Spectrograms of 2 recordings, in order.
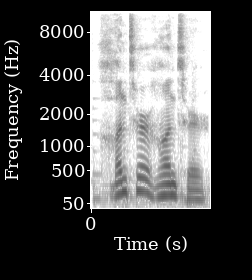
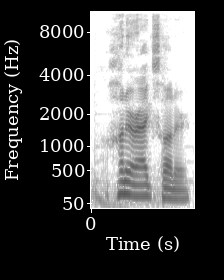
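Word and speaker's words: Hunter × Hunter: Hunter Hunter or Hunter X Hunter. It doesn't really matter how you pronounce it, but a point for calling it Hunter Hunter is that the preview for the next episode inside the title, they never say the X.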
